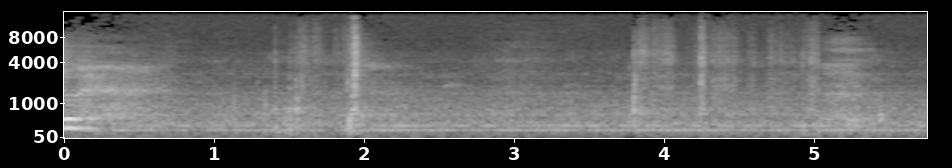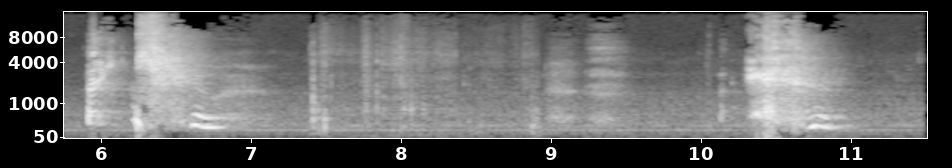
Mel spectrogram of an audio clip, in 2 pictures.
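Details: Person with hay fever sneezing repeatedly: two loud, explosive sneezes, each with a sharp intake before the burst, in a quiet room.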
